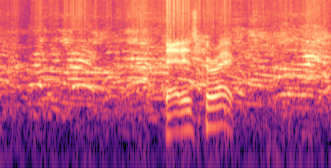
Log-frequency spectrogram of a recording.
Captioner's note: crowd chatter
